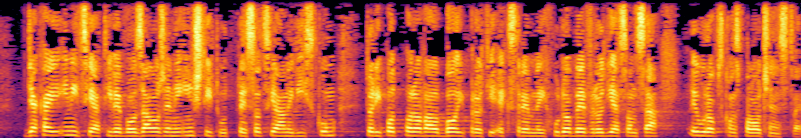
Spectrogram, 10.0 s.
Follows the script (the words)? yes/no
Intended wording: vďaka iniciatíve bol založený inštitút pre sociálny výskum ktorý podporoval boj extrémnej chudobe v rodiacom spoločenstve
no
